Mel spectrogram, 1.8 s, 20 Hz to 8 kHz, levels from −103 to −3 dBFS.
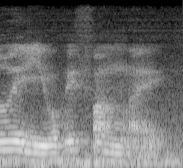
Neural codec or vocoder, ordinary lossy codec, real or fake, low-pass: autoencoder, 48 kHz, 128 numbers a frame, DAC-VAE, trained on Japanese speech; none; fake; 7.2 kHz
